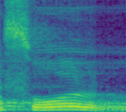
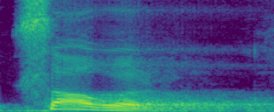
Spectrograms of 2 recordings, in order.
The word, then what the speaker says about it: sour: chocolate, chocolate, sour, sour, जो wrong है सोर, ये इनकरेक्ट है, बल्कि इसका जो सही प्रोनाउंसिएशन है दैट इज सावर, सावर।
